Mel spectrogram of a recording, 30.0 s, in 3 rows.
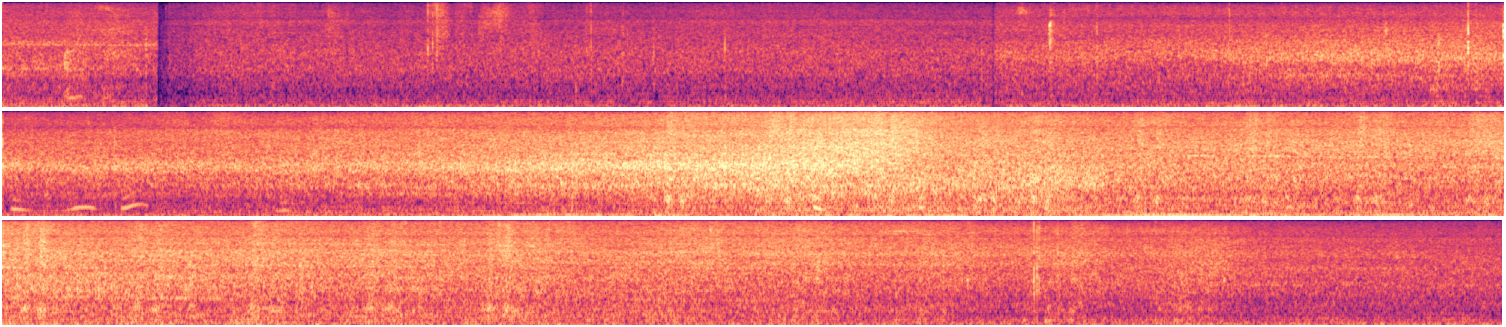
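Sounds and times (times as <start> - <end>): train wheels rumbling on rails: 12.0 - 30.0.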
